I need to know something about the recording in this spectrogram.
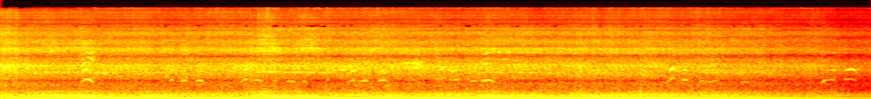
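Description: Tractor engine running at a steady, unchanging pitch, a low even hum, with the tractor reared up on its rear wheels and bogged in mud. Faint voices call out over it now and then.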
